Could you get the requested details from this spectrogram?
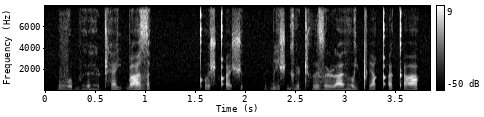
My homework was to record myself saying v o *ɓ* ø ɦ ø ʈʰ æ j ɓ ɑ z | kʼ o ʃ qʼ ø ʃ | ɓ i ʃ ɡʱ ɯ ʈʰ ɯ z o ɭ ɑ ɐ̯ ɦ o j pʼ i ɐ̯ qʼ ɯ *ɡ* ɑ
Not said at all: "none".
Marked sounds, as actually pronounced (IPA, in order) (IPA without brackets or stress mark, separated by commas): bʱ, kʼ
